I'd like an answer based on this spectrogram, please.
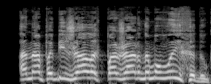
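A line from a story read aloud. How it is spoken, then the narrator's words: Shout from another room. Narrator (Russian): крикнула из приемной Марта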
